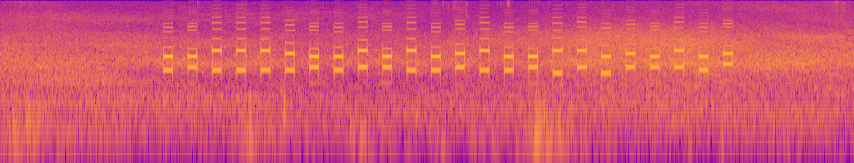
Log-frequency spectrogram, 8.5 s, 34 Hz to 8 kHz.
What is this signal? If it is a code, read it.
DTMF, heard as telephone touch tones, dialled by machine, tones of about 90 ms, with street noise. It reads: 476665749764864739187940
